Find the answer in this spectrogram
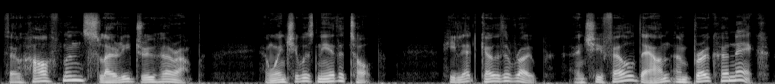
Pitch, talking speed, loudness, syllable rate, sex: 125 Hz, 200 wpm, -17 LUFS, 4.7 syllables/s, male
